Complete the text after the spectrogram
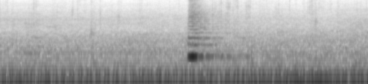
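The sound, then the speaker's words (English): A single short car horn honk cuts through steady low traffic rumble and wind noise, bright and buzzy, fading quickly. No one speaks. “Honk.”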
